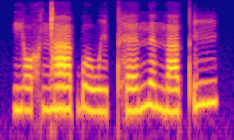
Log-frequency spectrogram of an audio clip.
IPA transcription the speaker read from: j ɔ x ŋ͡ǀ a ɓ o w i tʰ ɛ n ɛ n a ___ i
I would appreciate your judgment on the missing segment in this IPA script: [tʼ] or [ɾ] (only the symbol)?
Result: tʼ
